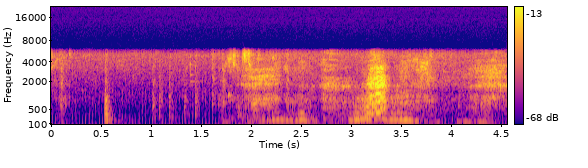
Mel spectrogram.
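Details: Rosie the dog playing "kill the duvet" with Chilli Bob indoors while Basil watches; low rumbling growls build through the middle and peak near the end, mixed with rustling of fabric.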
